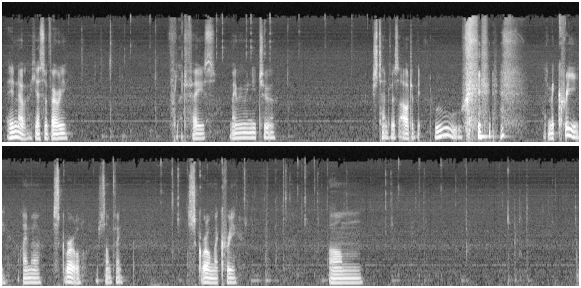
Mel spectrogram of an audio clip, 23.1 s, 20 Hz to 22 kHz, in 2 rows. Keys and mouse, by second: 2.1 Tab, 15.2 Tab, 17.0 ctrl+z, 18.1 Tab, 20.8 a, 22.0 KP_1.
